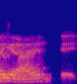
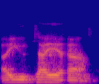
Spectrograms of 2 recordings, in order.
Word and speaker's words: Ayutthaya: Ayutthaya, it's just a Thai pronunciation of Ayodhya. They pronounce Ayutthaya.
